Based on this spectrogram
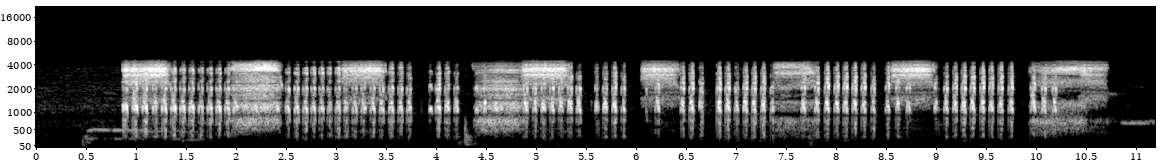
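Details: Barn owl chicks, four of them, calling in a long series of harsh, broadband rasping hisses broken into rapid pulses, with short pauses between bursts, a low tone at the start and end.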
